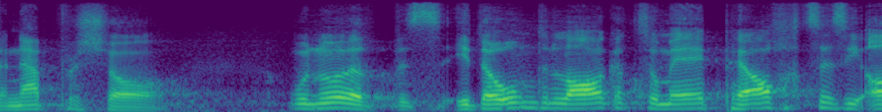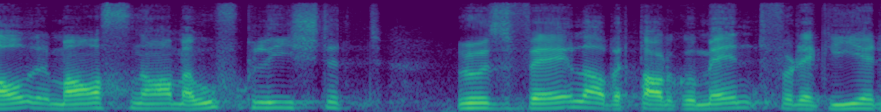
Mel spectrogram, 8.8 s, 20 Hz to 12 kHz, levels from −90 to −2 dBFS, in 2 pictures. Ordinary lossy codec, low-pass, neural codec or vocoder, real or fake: none; 10.8 kHz; codec, 16 kHz in and 24 kHz out, 0.9 kbps, LongCat-Audio-Codec, fine tuned four codebook decoder; fake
